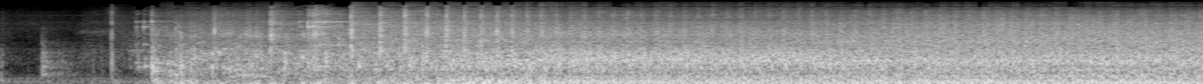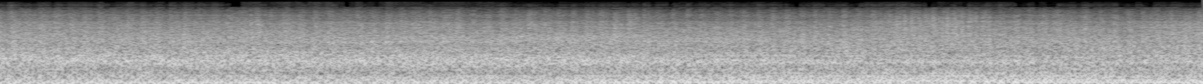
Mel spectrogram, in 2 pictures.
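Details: Victa Briggs & Stratton push mower after fitting a new trimmed throttle cable: pull start fires within a second, then a buzzy single-cylinder drone holds steady and even at full throttle; runs well.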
